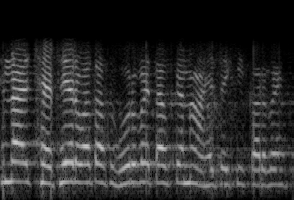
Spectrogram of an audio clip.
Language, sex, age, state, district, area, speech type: Maithili, female, 30-45, Bihar, Supaul, rural, conversation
